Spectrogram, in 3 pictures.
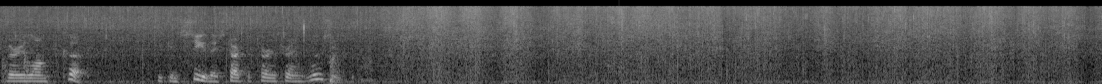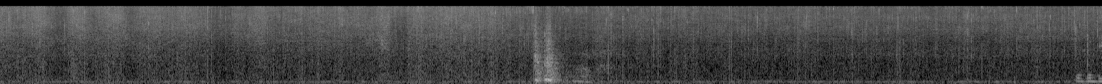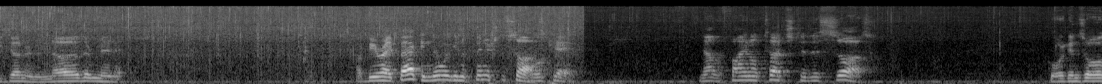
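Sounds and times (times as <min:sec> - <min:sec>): artichokes sizzling in oil: 0:00.0 - 0:33.0.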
